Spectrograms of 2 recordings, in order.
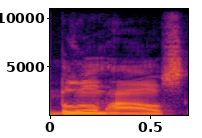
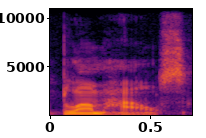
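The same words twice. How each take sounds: First: The first syllable rhymes with 'bloom'. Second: The first syllable rhymes with 'plum'. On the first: The speaker calls it wrong. "I used to always say Blumhouse" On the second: The speaker calls it right. "that is actually Blumhouse"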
